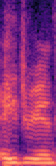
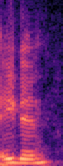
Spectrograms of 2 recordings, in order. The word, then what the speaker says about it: Aiden: Not Adrian, it's Aiden. Yes, he was with I saw him with Johnny from Tarot Apprentice.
